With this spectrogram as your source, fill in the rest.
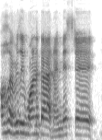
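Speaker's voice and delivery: normal talking voice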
